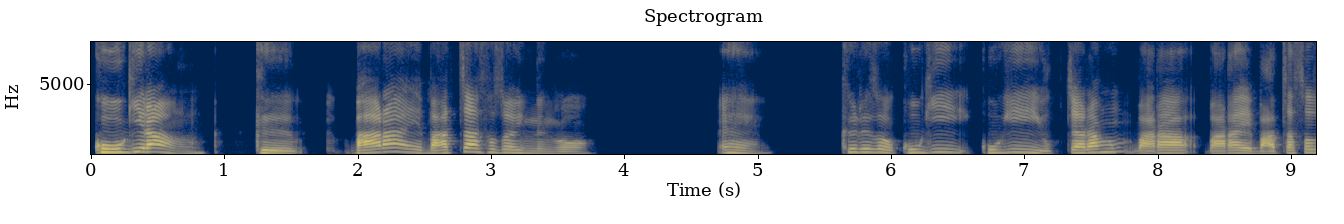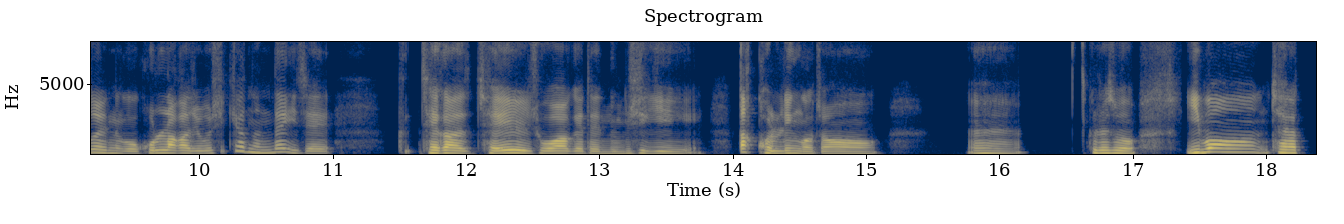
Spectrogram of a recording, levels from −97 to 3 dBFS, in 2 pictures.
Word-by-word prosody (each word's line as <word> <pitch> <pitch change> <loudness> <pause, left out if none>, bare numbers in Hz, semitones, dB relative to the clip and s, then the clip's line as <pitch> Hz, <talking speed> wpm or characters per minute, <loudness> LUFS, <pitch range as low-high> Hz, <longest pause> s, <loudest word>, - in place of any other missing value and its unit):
고기랑 240 - +4 0.4
그 175 -4 0 0.3
마라에 225 +5 +4
마 200 +3 +3
자 265 -2 +4
써져 220 -3 -5
있는 165 -5 -10
거. 145 +1 -8 1.0
예. 185 -5 -5 0.6
그래서 240 -3 -3
고기 220 +3 -8
고기 215 0 -6
육 165 -1 -12
자랑, 225 +6 +1
마라 185 +2 +3
마라에 180 +1 0
마 155 - +2
자 190 - -2
써져 220 +3 -3
있는 180 -4 -7
거 155 -1 -4
골라 190 +3 +2
가지고 175 -1 -2
시켰는데 250 - -5
이제 165 -6 -8 0.5
그 - - -18
제가 190 -4 +4
제일 185 0 +4
좋아하게 170 -1 +2
된 150 -2 -8
음식이 150 +1 -8 0.3
딱 250 - +4
걸린 175 -3 0
거죠. 150 -1 -1 0.7
예. 170 -3 -5 0.5
그래서 185 -3 +1 0.4
이번 240 -3 +4
제가 210 -1 +4
190 Hz, 240 characters per minute, -25 LUFS, 165-220 Hz, 1.0 s, 고기랑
